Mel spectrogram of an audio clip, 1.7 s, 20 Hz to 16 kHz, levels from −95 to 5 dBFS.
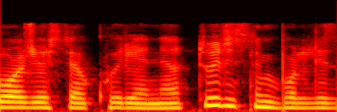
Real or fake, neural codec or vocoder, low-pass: fake; codec, 16 kHz, 4 kbps, X-Codec, HuBERT features, trained on balanced general audio; 7.2 kHz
